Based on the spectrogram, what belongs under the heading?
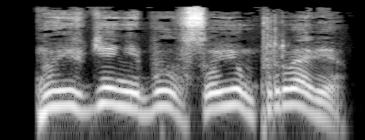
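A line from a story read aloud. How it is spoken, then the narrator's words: Young man's exclamation. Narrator (Russian): воскликнул молодой паренек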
